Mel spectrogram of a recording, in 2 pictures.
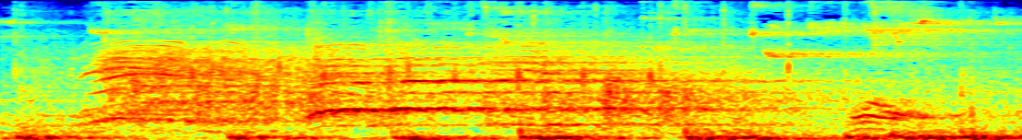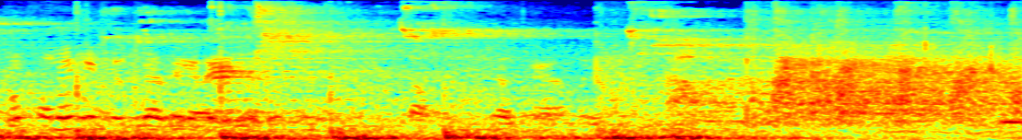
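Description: Sneakers squeak sharply on a hardwood court in an echoing gym.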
